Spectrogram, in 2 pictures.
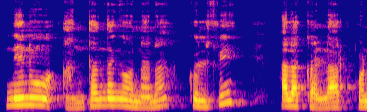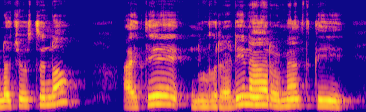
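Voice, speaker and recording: A woman's voice: medium pitch, moderate pace, lightly acted. A woman voicing a domineering young male rowdy killer who mocks and barks orders at his captive. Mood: teasing. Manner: commanding, mocking, loud barked orders.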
